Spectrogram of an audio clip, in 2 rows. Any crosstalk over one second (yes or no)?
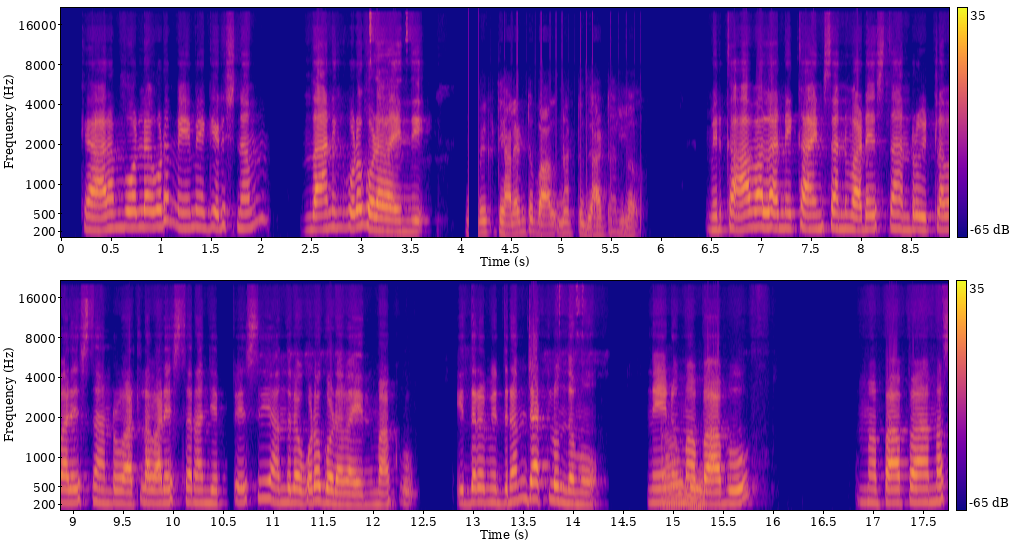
no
